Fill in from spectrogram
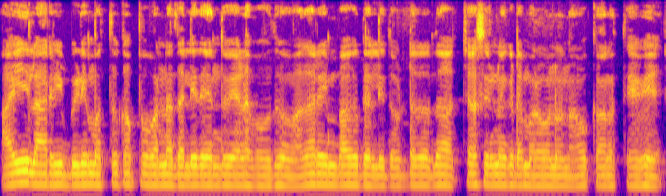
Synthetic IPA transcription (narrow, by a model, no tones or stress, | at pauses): ɐjilaːɾibiɽimɐt̪ːukɐpːɐʋɐɳːɐd̪ɐlːid̪eend̪uɦeːɭɐbɐɦud̪uɐd̪ɐɾɐimbaːɡɐd̪ɐlːid̪ɔɖːɐd̪ɐd̪ɐːt͡ʃːasiɾɳɐɡɐɽemɐɾɐʋɐnːunaːʋukaːɳut̪ːeːʋe̞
